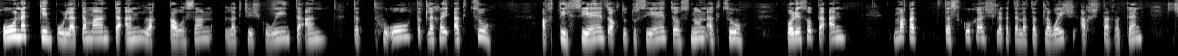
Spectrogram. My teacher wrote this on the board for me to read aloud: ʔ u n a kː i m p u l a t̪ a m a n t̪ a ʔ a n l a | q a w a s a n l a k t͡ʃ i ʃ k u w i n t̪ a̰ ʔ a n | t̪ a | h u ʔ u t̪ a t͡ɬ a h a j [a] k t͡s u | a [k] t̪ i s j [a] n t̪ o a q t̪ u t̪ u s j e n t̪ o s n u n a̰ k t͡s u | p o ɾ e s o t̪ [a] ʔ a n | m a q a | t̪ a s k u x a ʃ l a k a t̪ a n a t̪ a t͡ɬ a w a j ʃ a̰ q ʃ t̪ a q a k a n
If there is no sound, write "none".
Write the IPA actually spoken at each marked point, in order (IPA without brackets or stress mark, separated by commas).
a, q, e, a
